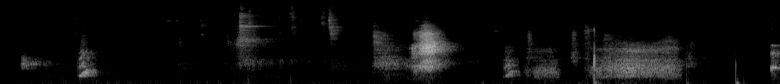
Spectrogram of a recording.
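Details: A pet Amazon parrot singing opera it picked up from YouTube gives a string of short, varied vocal bursts: tonal warbles, a loud rising squawk, and a longer raspy, breathy phrase, with brief pauses between.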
